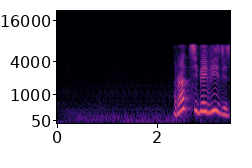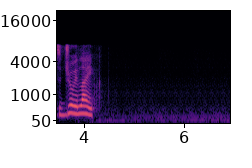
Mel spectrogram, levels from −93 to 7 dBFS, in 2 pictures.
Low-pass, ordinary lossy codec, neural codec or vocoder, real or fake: 7.2 kHz; none; codec, 16 kHz in and 24 kHz out, 0.9 kbps, LongCat-Audio-Codec, fine tuned four codebook decoder; fake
